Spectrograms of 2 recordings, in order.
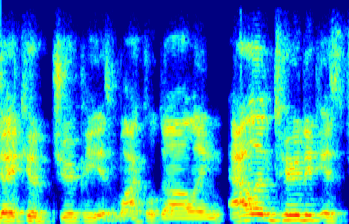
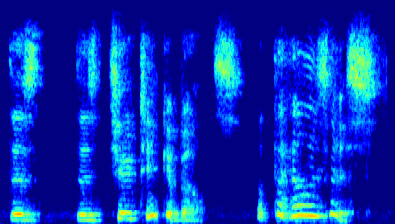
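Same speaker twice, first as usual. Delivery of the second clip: confused disbelief; 10 semitones higher than usual. Real, not acted. Confused by two Tinkerbells.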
